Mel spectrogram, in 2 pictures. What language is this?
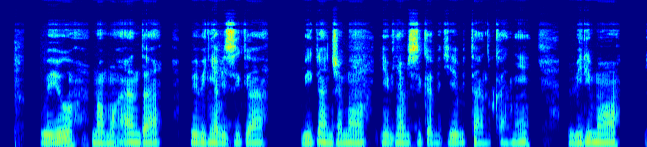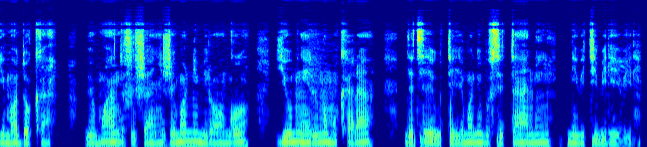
Kinyarwanda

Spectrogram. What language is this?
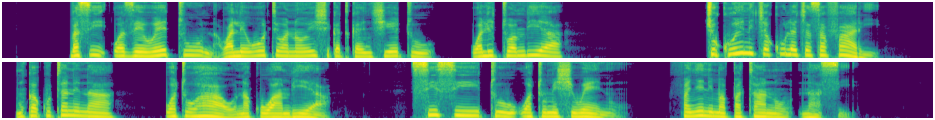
Swahili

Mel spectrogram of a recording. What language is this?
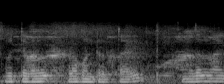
Kannada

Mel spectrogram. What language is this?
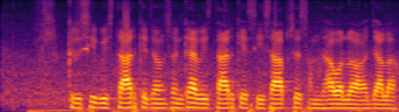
Bhojpuri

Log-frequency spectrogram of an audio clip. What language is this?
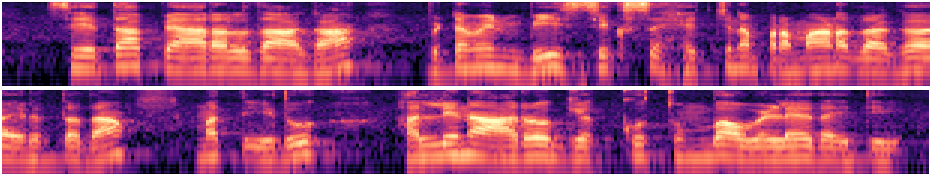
Kannada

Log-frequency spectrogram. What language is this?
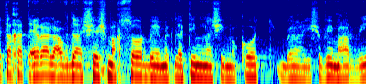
Hebrew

